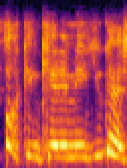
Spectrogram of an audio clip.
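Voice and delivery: high-pitched, exasperated disbelief; incredulous outrage. Retold or imitated. Voicing outraged reaction to film.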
